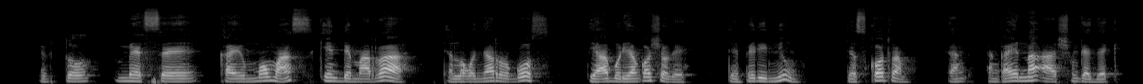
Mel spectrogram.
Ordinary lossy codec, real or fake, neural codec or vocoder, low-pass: none; real; none; 14.4 kHz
